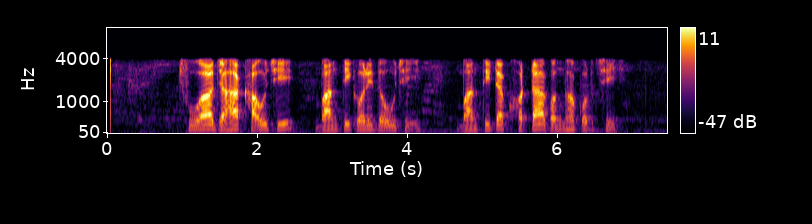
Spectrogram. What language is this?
Odia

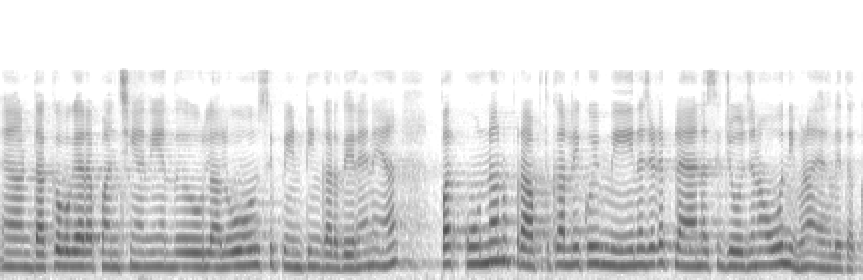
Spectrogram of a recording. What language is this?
Punjabi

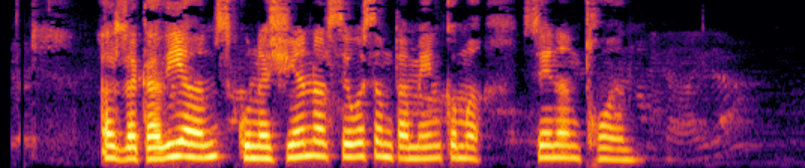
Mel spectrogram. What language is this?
Catalan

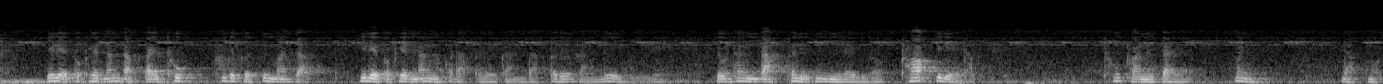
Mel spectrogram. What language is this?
Thai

